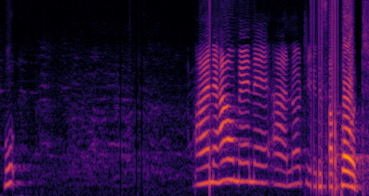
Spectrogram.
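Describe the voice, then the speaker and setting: A Ugandan-accented speaker of parliament chairs a debate formally. The voice is smooth and resonant, moving slowly and with deliberate authority. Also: medium pitch, a faint crowd, low-quality recording. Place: large parliament chamber.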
